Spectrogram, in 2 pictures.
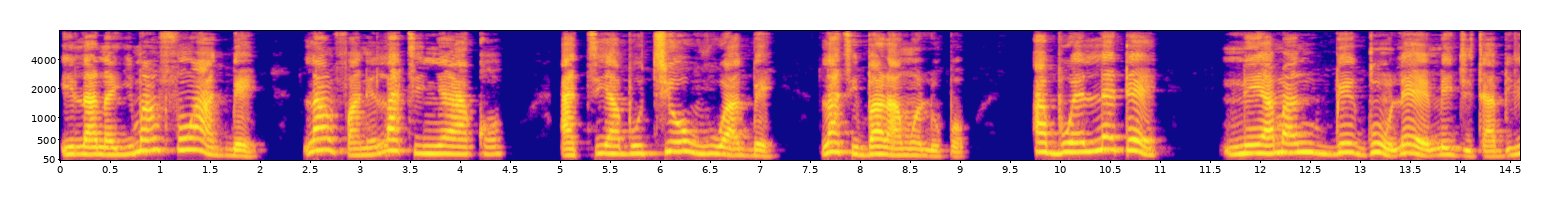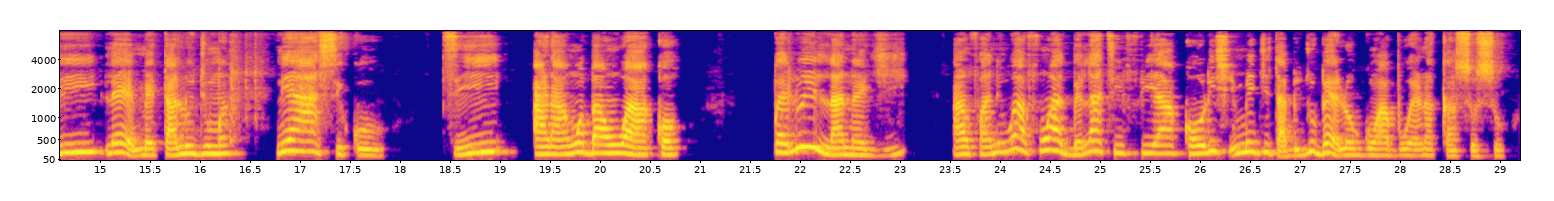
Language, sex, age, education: Yoruba, male, 30-45, tertiary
